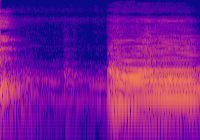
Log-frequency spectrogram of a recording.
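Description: A cello bowed on its top two strings at once, a double stop: one stroke starts about a second in, is held just under a second and stops shortly before the end.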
